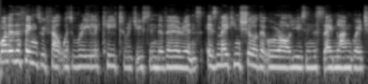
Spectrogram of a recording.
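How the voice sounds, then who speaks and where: A woman speaks in a Lancashire accent with a bright, sharp tone and hardly any pauses. Her loudness swings widely. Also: medium pitch for a woman, ordinary pitch variation. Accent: Wigan. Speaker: neonatal care network lead. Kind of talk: webinar presentation. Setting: online webinar. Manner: halting, many fillers.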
